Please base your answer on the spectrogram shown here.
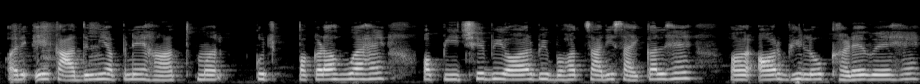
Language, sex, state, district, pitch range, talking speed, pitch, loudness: Hindi, female, Madhya Pradesh, Umaria, 220-245 Hz, 170 wpm, 230 Hz, -16 LUFS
